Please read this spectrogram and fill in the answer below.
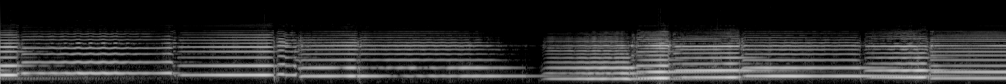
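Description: Violin playing a slow melody of held notes with vibrato, with a brief pause about five seconds in: the instrumental opening of a song.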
